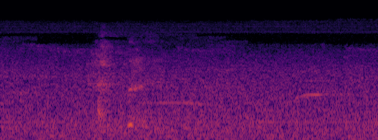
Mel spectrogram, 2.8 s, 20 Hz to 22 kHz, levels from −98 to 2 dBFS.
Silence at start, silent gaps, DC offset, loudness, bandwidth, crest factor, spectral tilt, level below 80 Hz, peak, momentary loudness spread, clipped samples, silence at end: 0 s; none; under 0.1%; -49 LUFS; 13 kHz; 18 dB; -4 dB/octave; -66 dBFS; -32 dBFS; 5 LU; under 0.1%; 0 s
